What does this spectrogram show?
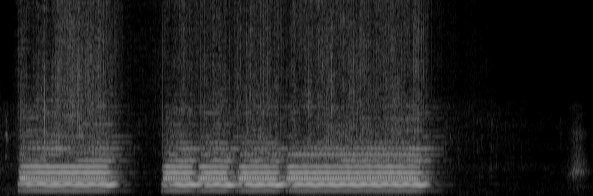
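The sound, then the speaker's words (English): A vehicle horn on a highway honks twice at a figure standing in the middle of the road, a short blast followed by a longer sustained one, loud and steady in pitch with a brassy, buzzing tone, and no one speaking. “All right. I'll give it the horn.”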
